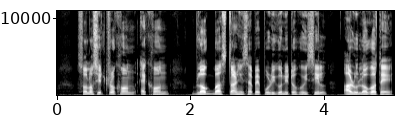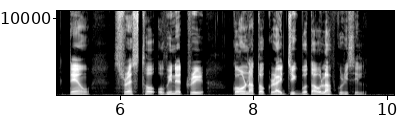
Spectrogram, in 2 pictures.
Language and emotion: Assamese, neutral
